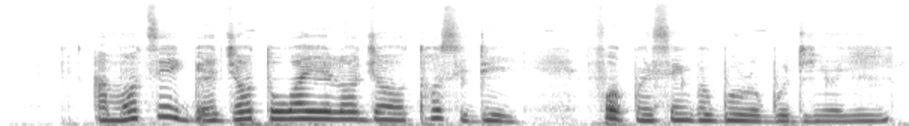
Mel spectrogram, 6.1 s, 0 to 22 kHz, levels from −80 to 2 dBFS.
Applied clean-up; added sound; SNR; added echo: none; none; none; reverberation time 0.3 s.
